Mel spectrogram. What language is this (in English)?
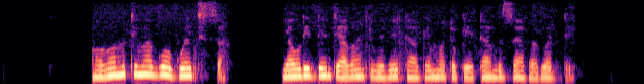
Ganda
